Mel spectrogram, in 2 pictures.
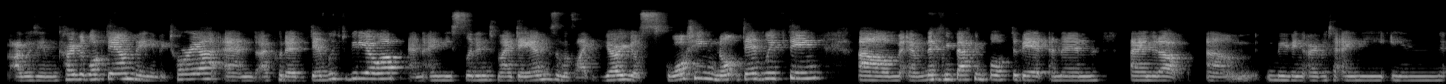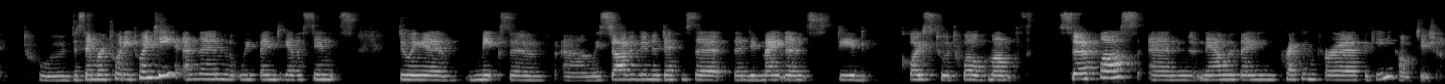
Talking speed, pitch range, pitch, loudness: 185 wpm, 195-230 Hz, 215 Hz, -24 LUFS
